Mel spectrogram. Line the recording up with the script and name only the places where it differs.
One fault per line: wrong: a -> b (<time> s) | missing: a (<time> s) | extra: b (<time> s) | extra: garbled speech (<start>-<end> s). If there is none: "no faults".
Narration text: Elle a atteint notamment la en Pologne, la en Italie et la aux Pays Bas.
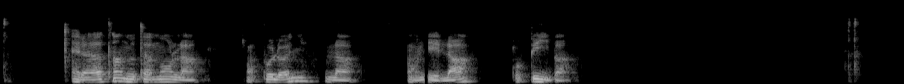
missing: Italie (4.2 s)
